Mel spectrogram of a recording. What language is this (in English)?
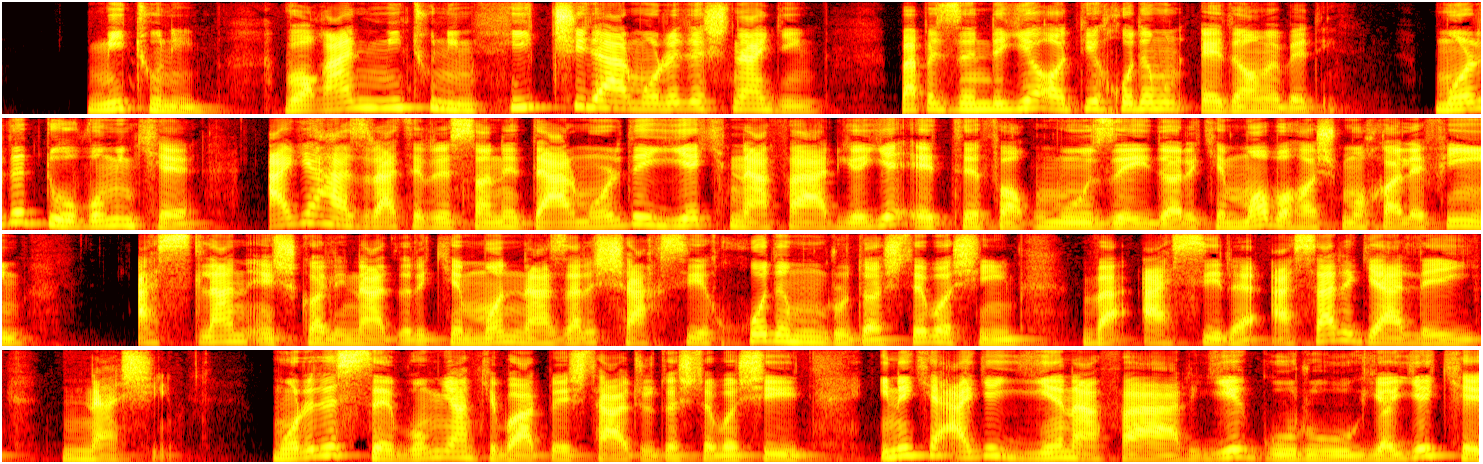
Persian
